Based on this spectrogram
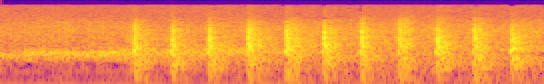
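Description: Knocking on a door: a quick, steady run of many sharp raps, evenly spaced and fairly loud, with no voices over them.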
